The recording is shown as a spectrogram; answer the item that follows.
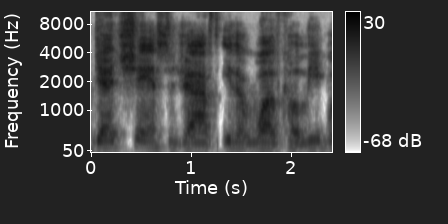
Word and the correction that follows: Caleb: It's Caleb Williams. Say his name right. Why do you keep calling him Khalib? That's racist. – Wait, what's his name called? – Caleb, not Khalib.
